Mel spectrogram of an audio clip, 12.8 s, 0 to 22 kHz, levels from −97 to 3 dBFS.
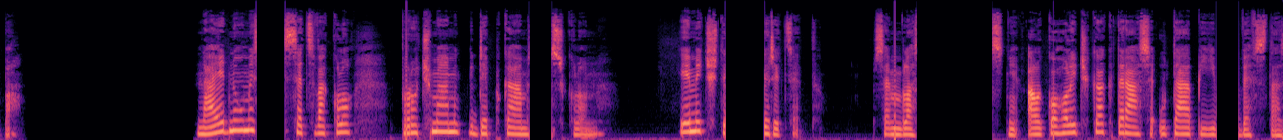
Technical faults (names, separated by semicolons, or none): Bluetooth stall; repeated buffer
